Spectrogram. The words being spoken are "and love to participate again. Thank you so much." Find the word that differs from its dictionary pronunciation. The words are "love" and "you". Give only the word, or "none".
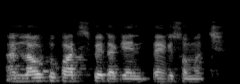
love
